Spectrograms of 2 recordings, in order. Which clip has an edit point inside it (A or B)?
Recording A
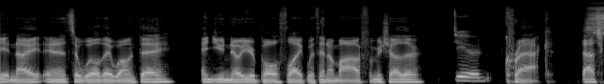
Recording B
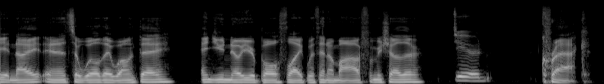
A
